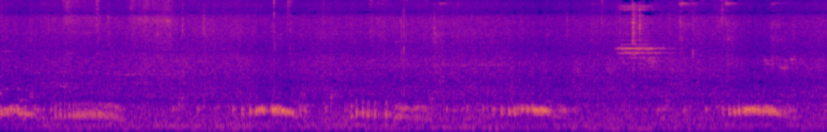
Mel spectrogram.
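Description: Sialkoti pigeons cooing in a loft, soft low rolling coos repeating every couple of seconds close by, over a faint background hum.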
